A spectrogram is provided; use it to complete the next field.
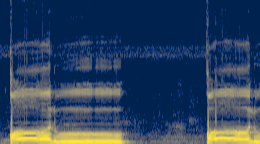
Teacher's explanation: ناسو ناسو قالو قالو، یہاں پر مد منفصل ہوگا، اس لیے حرف مدہ کے بعد حمزہ دوسرے کلمے میں ہے تو لام واو پیش لو کی جو آواز ہے اس کو 3 الف کی مقدار کھینچ کر پڑھے گی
